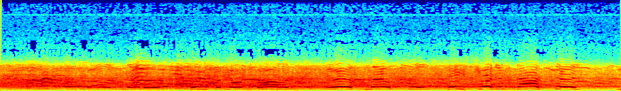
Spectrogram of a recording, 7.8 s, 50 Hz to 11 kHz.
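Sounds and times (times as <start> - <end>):
dense terrified crowd shouting and calling: 0.0 - 7.7
speech: 2.8 - 7.7.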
